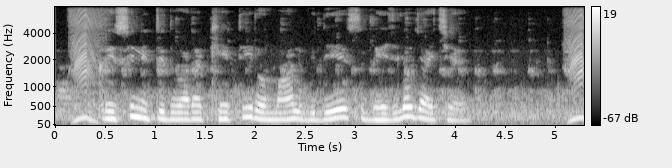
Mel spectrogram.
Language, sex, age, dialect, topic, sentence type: Maithili, male, 25-30, Angika, agriculture, statement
